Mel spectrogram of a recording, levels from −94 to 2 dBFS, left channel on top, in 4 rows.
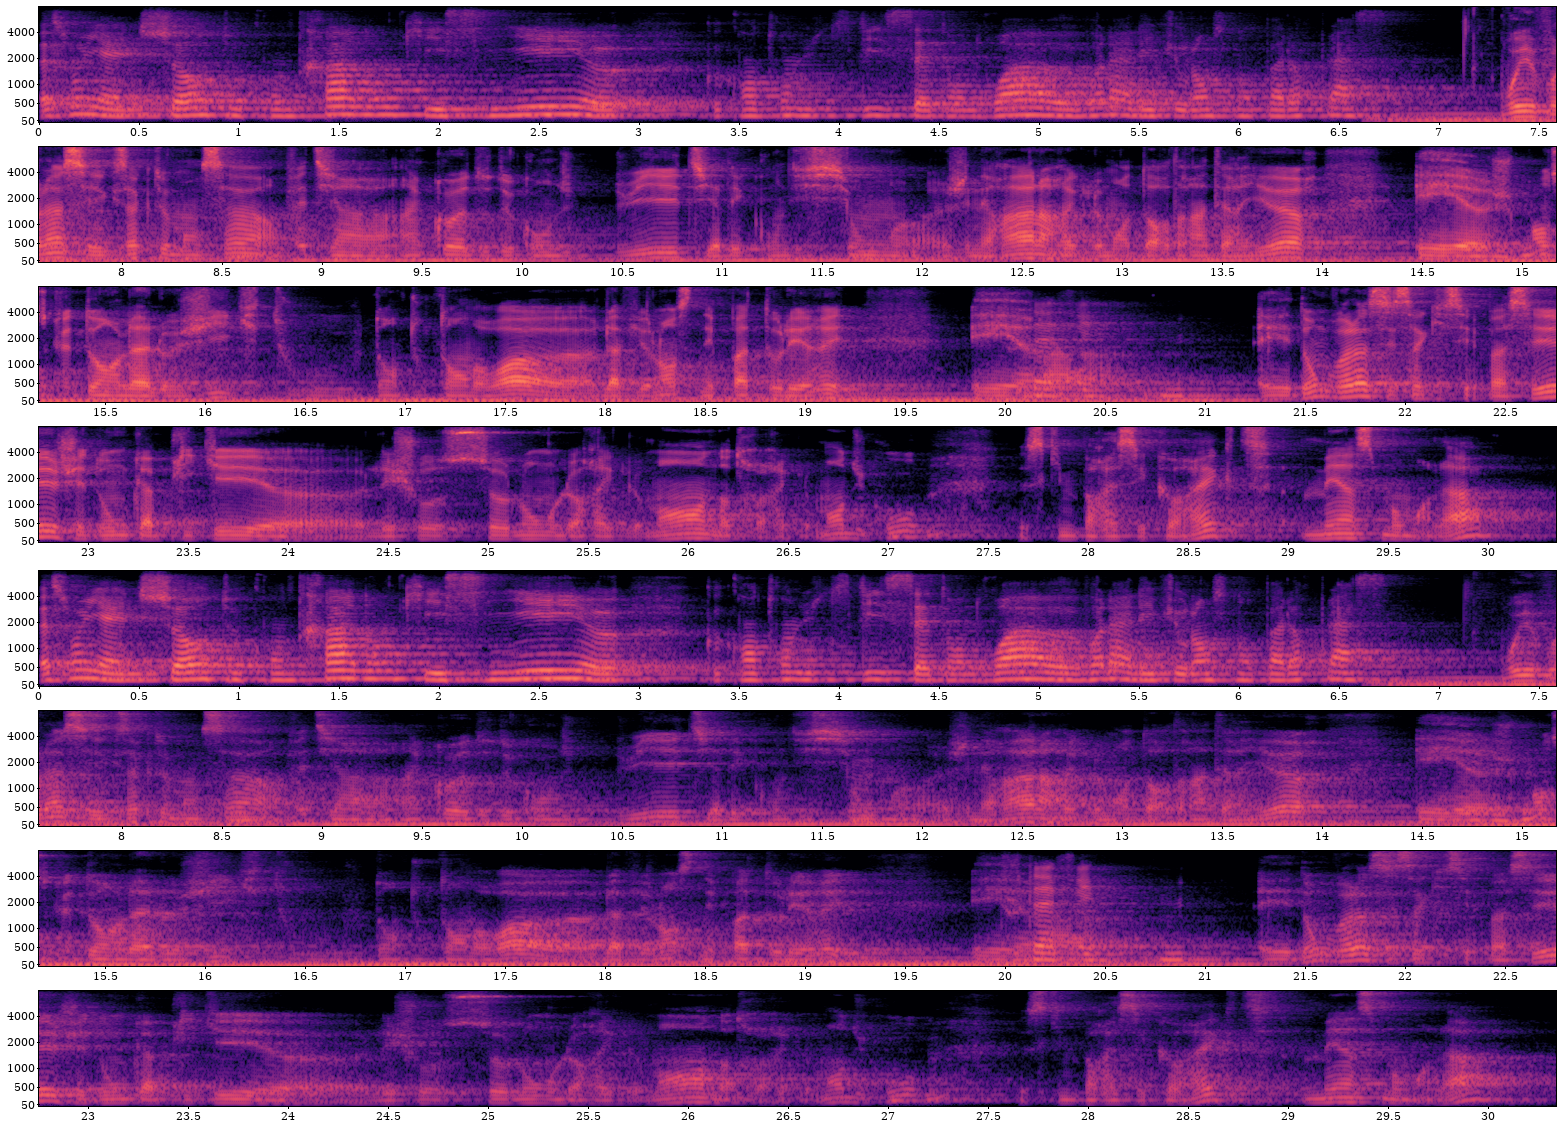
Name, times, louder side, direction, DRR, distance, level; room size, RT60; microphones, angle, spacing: voice 1, 0.0-6.6 8.5-8.6 11.6-11.8 14.8-15.1 20.0-20.5 20.8-20.9 27.0-27.3, right 2 dB, 25° right, 8 dB, 0.4 m, -33 dB
sound 1, 6.6-21.0, equal, 75° left, 2.4 m, -39 dB
voice 2, 7.3-20.9 21.3-30.0, left 6 dB, 50° left, 12 dB, 0.3 m, -35 dB
10.5 x 5.1 x 5.2 m, 2.3 s
head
